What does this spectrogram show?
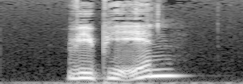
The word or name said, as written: VPN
